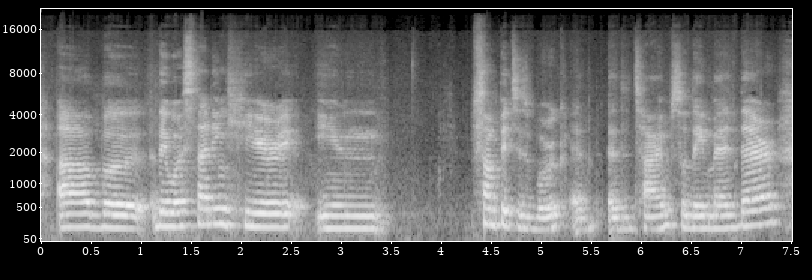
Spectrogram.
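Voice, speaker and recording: A woman of medium pitch speaks at a very slow pace. Her intonation is fairly even, and the room echo is audible. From Angola. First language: Russian. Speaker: interview guest, student. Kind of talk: casual interview.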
